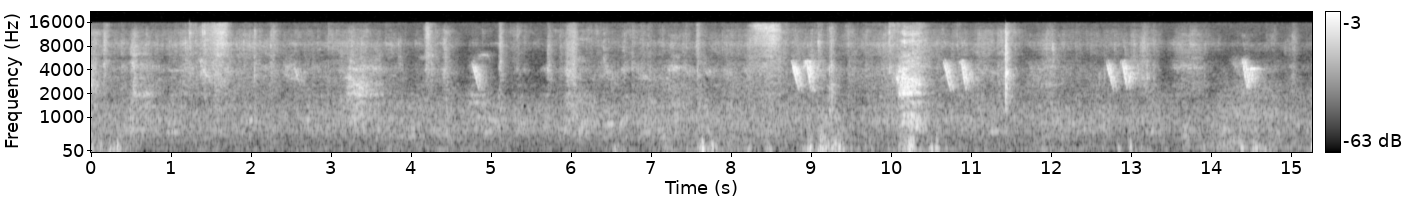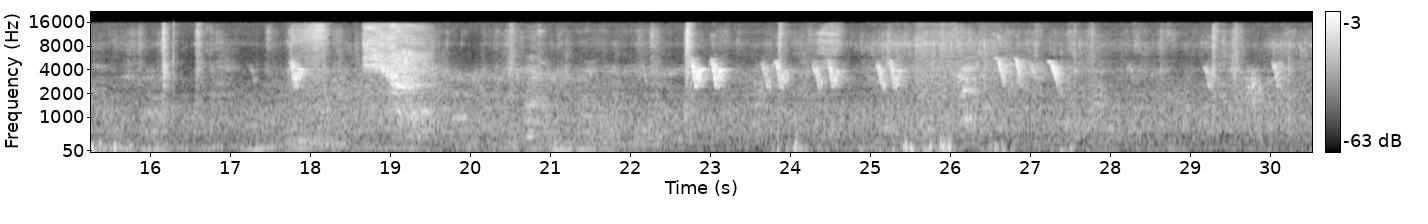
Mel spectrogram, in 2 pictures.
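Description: Small birds chirping in short, scattered calls, in clusters about a third of the way in and again near the end, over occasional low thuds and rumble.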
